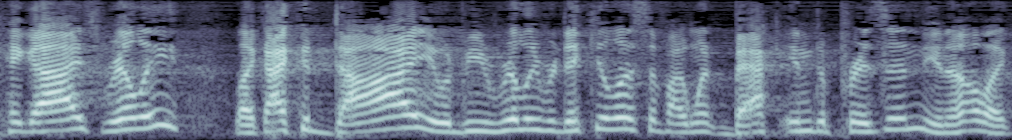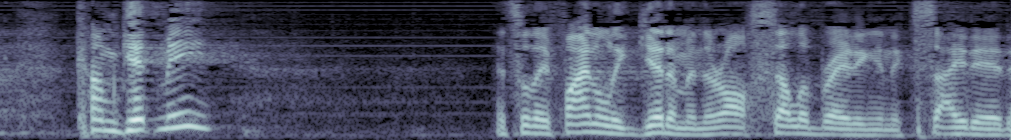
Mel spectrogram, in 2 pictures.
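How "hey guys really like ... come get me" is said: much louder and higher, fed up; exasperated shout. Retold or imitated. Peter locked outside calling to the believers, exasperated shout. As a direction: yell through the door to be let in.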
